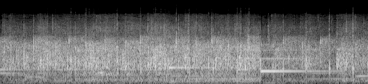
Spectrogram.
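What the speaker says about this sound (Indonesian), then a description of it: "Oke, kita beri tepuk tangan yang luar biasa." A studio audience on an Indonesian live talk show breaks into loud, sustained applause, a thick wash of clapping that carries on evenly from start to finish.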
